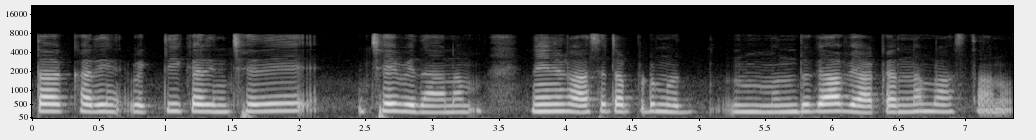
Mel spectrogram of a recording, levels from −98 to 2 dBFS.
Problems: background sounds at intervals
